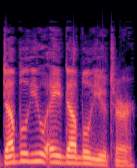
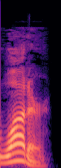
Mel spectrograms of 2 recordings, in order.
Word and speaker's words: water: Last tip, water sounds like water, with a clear T, not water.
